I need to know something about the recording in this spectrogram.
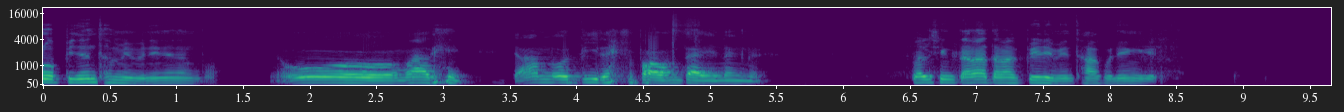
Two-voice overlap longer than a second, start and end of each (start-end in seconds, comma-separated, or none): none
